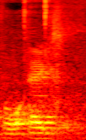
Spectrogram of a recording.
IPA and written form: ˈfɔː ˈegz (four eggs)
